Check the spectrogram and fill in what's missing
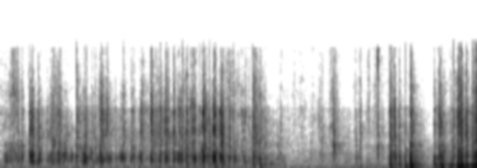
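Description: Long acrylic nails tap fast on the hollow plastic body of a lilac Instax instant camera held in the hand. The result is rapid, dry, bright clicks with no low end and almost no ring. The clicks come in dense bursts, with a quieter gap near the fourth second before they pick up again.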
